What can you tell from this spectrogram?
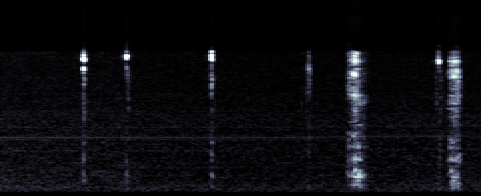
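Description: Near silence: room tone with a few faint, short clicks from a computer mouse as a document is scrolled.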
